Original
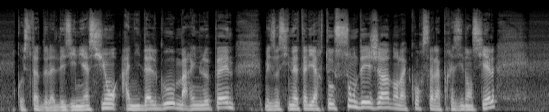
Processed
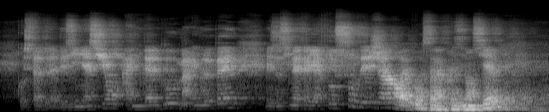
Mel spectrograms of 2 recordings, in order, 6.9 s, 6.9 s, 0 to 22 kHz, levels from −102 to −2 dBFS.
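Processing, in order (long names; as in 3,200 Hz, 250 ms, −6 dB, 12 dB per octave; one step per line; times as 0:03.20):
high-frequency loss of the air 77 metres
repeating echo 219 ms, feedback 36%, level −14.5 dB
four-comb reverb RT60 0.42 s, combs from 27 ms, DRR −4 dB
high-pass filter sweep 2,200 Hz → 76 Hz, 0:04.76–0:05.43
high-shelf EQ 9,900 Hz +10.5 dB
level −6 dB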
